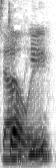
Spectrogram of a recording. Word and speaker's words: Delhi: Just Delhi, yeah. – Delhi. I know, but sometimes I'm like, is it actually Delhi?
